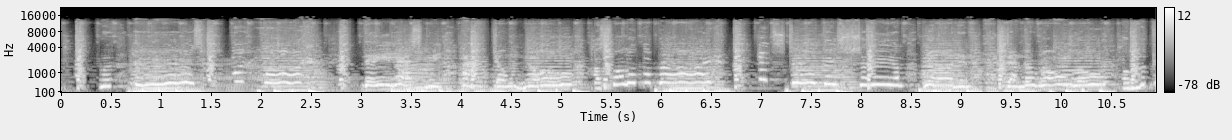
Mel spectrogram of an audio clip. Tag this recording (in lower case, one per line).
music
rock and roll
